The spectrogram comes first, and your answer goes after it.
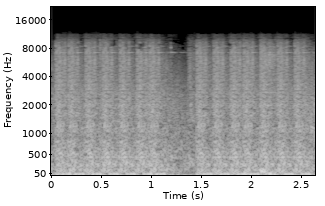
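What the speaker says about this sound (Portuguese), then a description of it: "Um tiro esse que passou aí, mano." Gunfire crackles in the battle royale mobile game Free Fire, a rapid, dense burst of shots with a brief dip midway before the volley resumes, loud and continuous.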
